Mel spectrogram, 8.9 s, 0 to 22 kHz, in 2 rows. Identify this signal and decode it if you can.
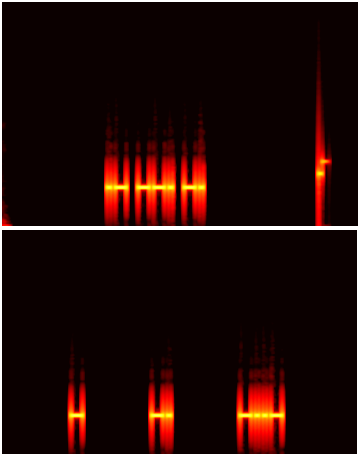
Morse code, heard as a keyed tone, about 25 wpm, spaced as for 13 wpm, 700 Hz. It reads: AGN TNX
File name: Top 20 QSO Elements - 6x Character Spacing - 25wpm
